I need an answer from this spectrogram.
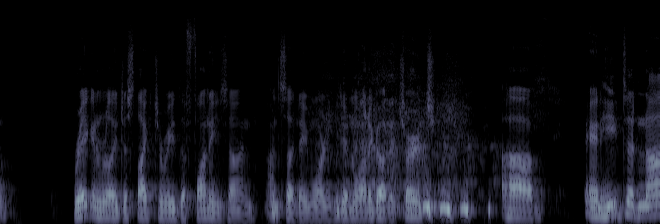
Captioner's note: laughter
